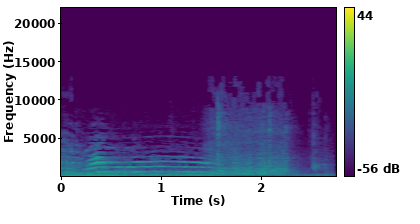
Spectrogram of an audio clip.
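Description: A caracal meows with a rising and falling call.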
